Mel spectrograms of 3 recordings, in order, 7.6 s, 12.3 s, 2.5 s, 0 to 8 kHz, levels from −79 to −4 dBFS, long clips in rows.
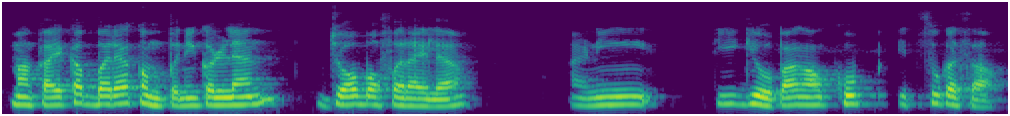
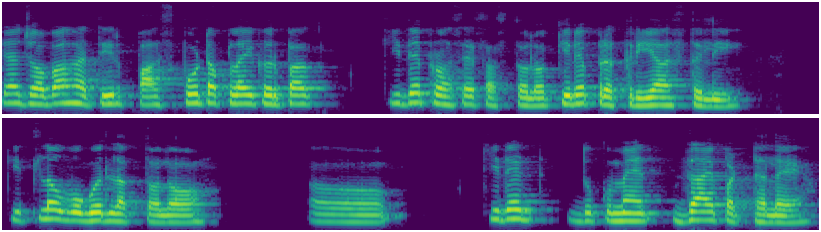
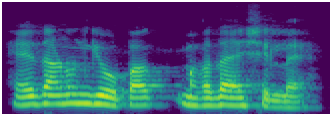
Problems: constant background noise, background conversations at intervals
